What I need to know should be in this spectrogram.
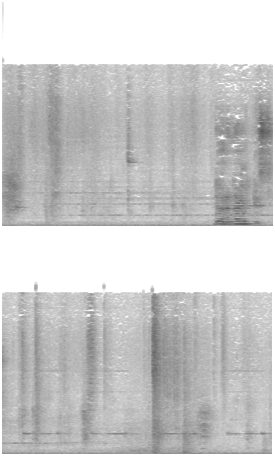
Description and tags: Door close
Oslo metro, voice says: "Dørene Lukkes"
(doors close)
